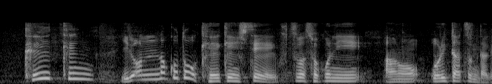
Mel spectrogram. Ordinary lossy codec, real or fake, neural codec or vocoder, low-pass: none; real; none; 7.2 kHz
